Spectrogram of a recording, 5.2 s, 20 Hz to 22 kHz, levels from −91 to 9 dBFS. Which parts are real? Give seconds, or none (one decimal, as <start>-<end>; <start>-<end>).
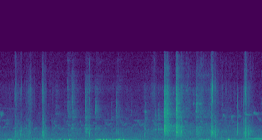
0.0-2.7; 4.2-5.2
